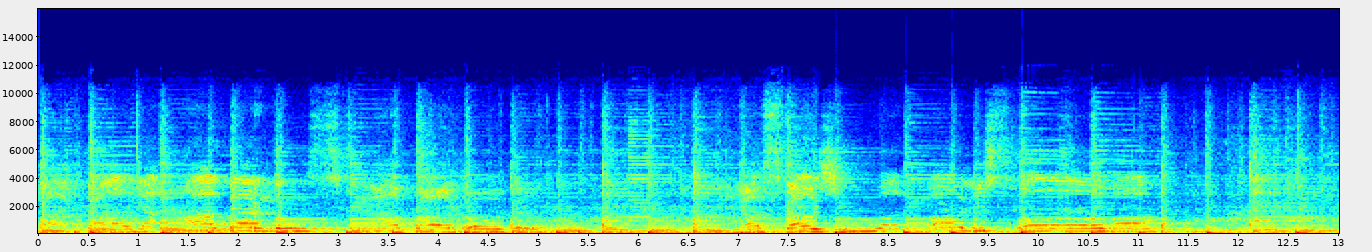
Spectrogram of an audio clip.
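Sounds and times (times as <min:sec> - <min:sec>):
guitar melody: 0:00.0 - 0:13.0
steady beat: 0:00.0 - 0:13.0.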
